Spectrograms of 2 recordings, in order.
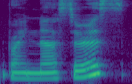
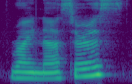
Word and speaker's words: rhinoceros: we have here um the H is also silent um like in rhinoceros or Rhythm okay rhinoceros or Rhythm there are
